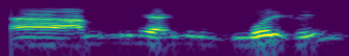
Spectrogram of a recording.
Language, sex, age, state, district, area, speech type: Bengali, male, 45-60, West Bengal, Hooghly, rural, conversation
